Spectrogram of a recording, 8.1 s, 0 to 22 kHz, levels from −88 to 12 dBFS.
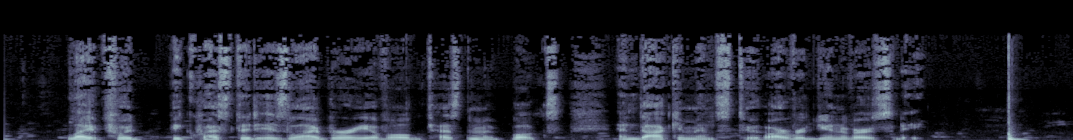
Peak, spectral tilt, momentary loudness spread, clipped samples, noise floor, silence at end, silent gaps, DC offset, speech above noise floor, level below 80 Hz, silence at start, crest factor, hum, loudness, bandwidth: -2 dBFS; -4.5 dB/octave; 9 LU; under 0.1%; -59 dBFS; 0.35 s; none; under 0.1%; 38 dB; -42 dBFS; 0 s; 20 dB; none; -21 LUFS; 17 kHz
